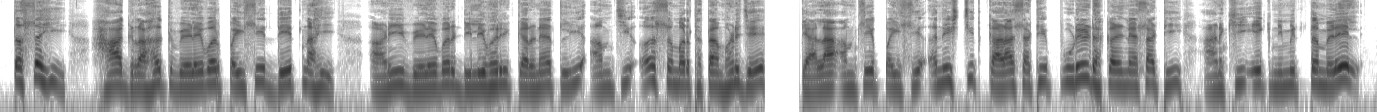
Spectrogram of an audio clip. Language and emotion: Marathi, disgusted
